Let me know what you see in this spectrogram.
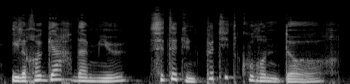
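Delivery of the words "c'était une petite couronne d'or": plain reading voice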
